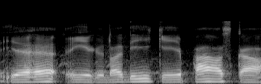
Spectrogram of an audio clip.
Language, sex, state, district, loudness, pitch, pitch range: Hindi, male, Chandigarh, Chandigarh, -16 LUFS, 115 Hz, 110-125 Hz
